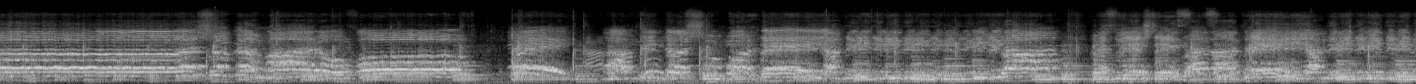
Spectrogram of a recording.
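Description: Mixed folk choir of men and women singing a Romanian traditional song, with a brief pause between phrases about five seconds in.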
